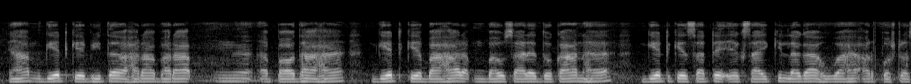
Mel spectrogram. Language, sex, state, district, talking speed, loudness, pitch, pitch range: Hindi, male, Bihar, Muzaffarpur, 165 wpm, -23 LUFS, 135 Hz, 130-140 Hz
